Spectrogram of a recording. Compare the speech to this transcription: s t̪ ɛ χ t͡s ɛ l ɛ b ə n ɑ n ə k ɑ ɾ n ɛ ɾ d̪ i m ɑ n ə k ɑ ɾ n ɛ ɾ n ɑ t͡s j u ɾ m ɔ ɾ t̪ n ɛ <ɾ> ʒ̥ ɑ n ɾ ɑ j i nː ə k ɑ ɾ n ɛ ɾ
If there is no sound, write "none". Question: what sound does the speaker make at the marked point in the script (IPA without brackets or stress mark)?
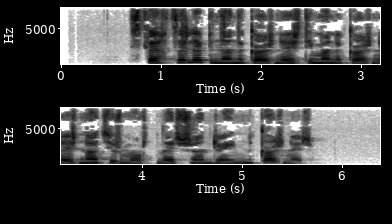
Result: ɾ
